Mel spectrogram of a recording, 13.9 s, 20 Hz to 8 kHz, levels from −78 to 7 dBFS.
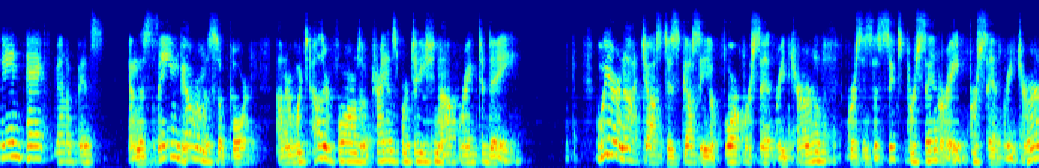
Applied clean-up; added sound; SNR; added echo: neural mask model DeepFilterNet 3.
